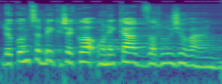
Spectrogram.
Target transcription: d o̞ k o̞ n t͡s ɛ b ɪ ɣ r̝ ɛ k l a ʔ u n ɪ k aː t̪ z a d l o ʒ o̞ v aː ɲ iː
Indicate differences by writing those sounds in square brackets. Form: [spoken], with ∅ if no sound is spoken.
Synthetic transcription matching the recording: d o̞ k o̞ n t͡s ɛ b ɪ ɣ r̝ ɛ k l a ʔ u n ɪ k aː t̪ z a d l [u] ʒ o̞ v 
